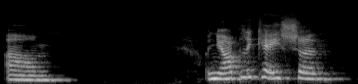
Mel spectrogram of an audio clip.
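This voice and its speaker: A woman's voice: high-pitched, animated, slow pace. A neurologist from Brazil with a Brazilian Portuguese accent gives advice over a video call. Her Portuguese-first English is hesitant and full of fillers and restarts. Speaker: neurologist faculty member. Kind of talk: advice talk in an online info session.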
